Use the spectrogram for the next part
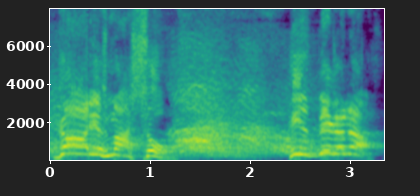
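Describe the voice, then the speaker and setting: A man preaching a sermon to his congregation, shouting and chanting in a call-and-response style. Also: very high-pitched, very animated, slow. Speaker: pastor. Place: large church. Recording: crowd and noise behind, loud. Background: congregation crowd.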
